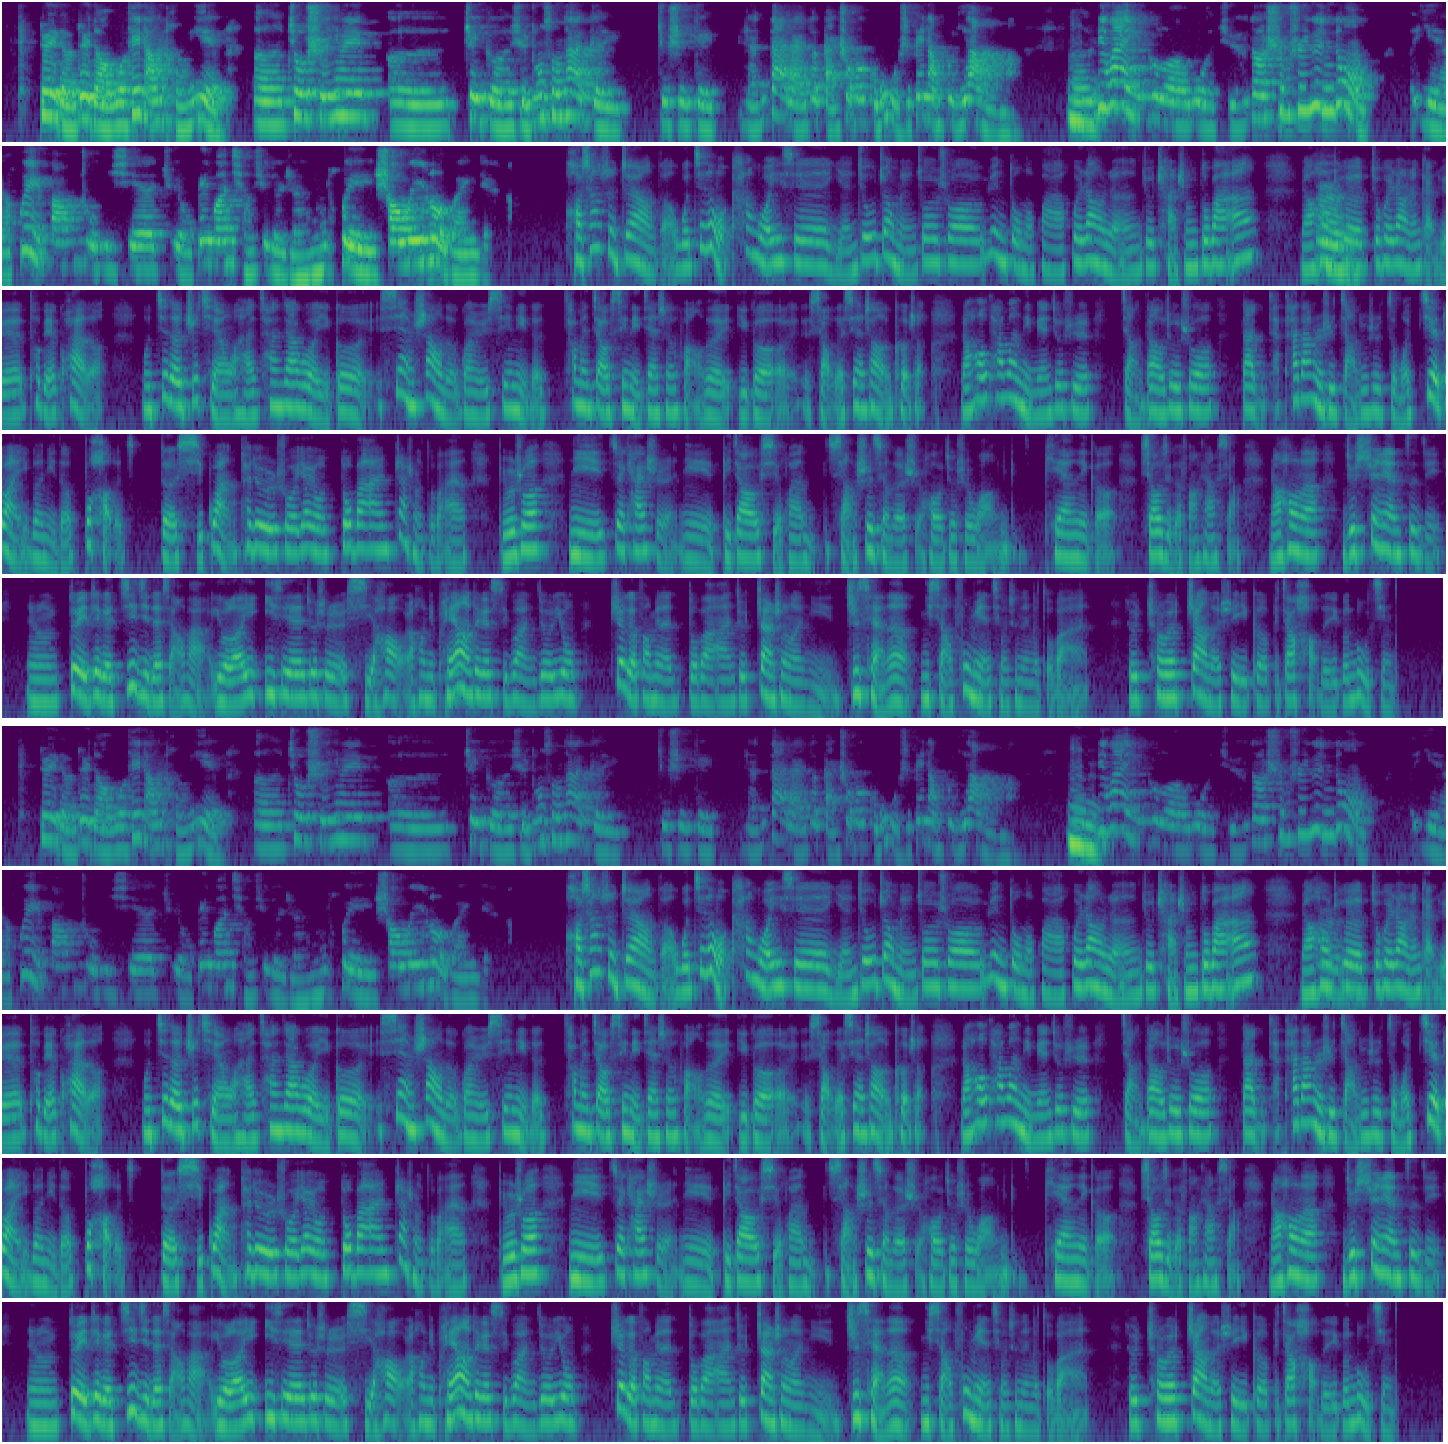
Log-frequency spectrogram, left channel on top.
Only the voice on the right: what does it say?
嗯。
好像是这样的，我记得我看过一些研究证明，就是说运动的话会让人就产生多巴胺，然后这个就会让人感觉特别快乐。
我记得之前我还参加过一个线上的关于心理的，他们叫心理健身房的一个小的线上的课程，然后他们里面就是讲到，就是说大他他当时是讲就是怎么戒断一个你的不好的的习惯，他就是说要用多巴胺战胜多巴胺。比如说，你最开始你比较喜欢想事情的时候，就是往偏那个消极的方向想，然后呢，你就训练自己，嗯，对这个积极的想法有了一一些就是喜好，然后你培养了这个习惯，你就用这个方面的多巴胺就战胜了你之前的你想负面情绪那个多巴胺，就说这样的是一个比较好的一个路径。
